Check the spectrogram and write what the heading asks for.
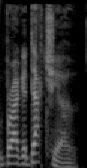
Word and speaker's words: braggadocio: Brag is short for braggadocio. – Braggadocio. – Braggadocio. – Okay. – That's how it's spelt. That's how it's said.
